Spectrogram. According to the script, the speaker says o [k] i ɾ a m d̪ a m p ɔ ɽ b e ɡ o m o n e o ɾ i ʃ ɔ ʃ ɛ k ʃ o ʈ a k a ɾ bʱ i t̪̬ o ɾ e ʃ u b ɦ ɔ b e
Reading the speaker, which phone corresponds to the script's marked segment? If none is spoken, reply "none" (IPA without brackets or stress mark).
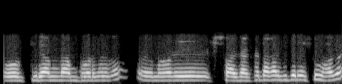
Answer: k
